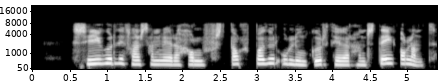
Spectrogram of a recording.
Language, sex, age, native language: Icelandic, female, 30-39, Icelandic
